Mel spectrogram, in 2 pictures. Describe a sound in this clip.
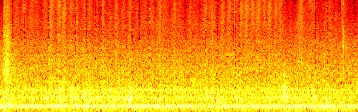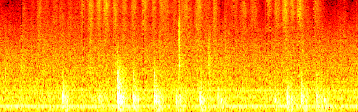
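A paintbrush brushes and scrapes across a canvas.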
